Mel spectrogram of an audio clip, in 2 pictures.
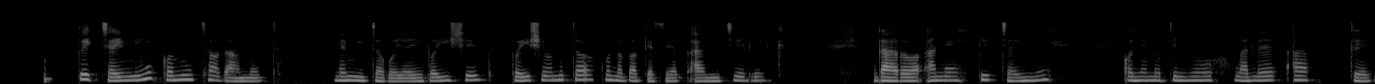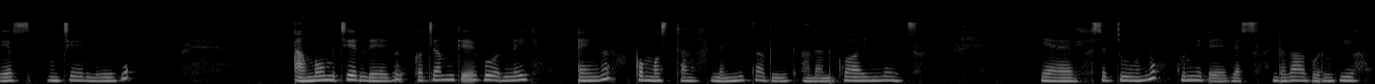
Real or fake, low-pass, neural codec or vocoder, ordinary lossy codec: fake; 7.2 kHz; codec, 16 kHz, 1 kbps, FunCodec, trained on Chinese and English, 50 frames a second; none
